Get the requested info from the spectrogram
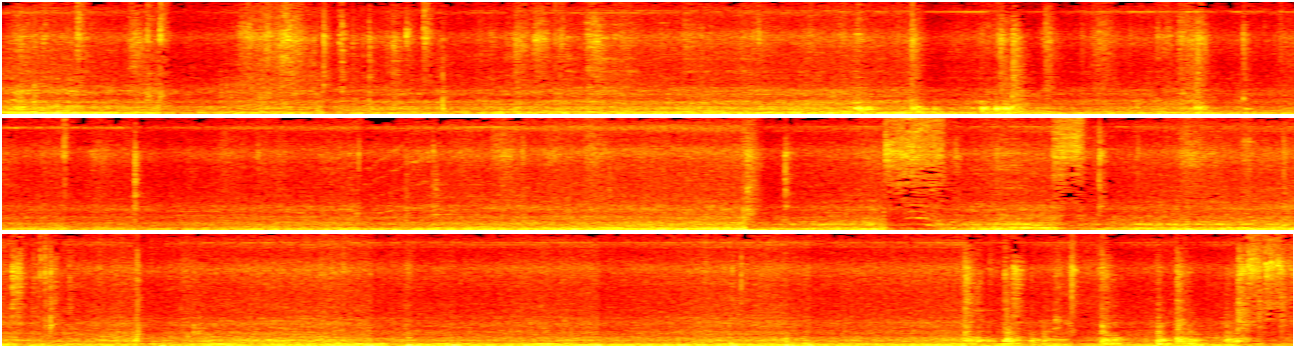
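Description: Steady, loud hum of a running machine with a constant low tone, with a few sharp clicks from work on the wiring over it.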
